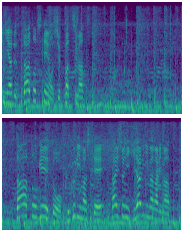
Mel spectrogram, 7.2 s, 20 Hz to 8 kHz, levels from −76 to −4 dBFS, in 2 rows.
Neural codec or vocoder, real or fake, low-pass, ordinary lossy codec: none; real; 7.2 kHz; none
